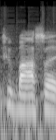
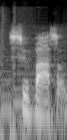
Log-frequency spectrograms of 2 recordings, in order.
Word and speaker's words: Tsubasa: Okay, Captain Tsubasa is, or Tsubasa, whatever. I think the T is silent.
